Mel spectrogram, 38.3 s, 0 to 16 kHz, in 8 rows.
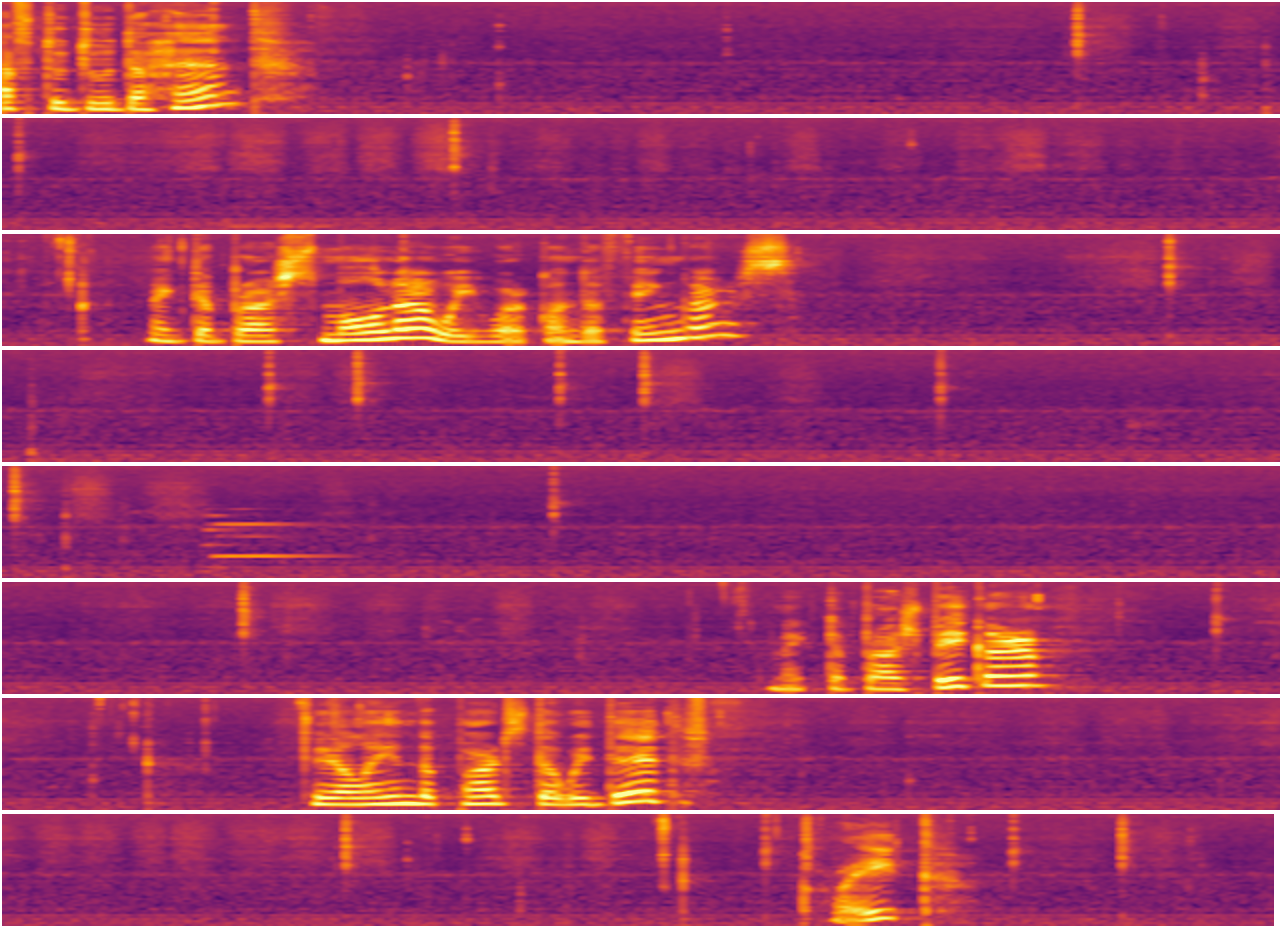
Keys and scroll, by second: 9.7 [, 27.2 ].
